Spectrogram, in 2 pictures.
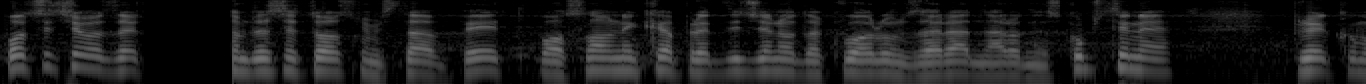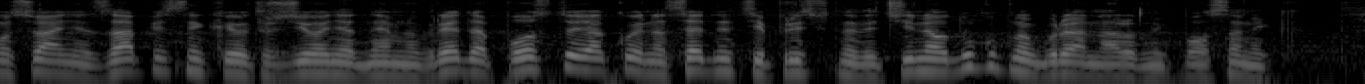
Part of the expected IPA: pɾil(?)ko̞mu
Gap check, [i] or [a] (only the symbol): i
